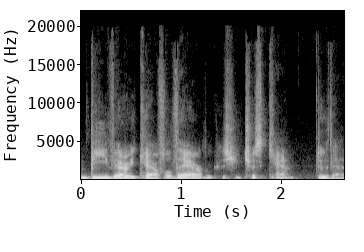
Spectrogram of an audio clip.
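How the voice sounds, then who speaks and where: In a very clean recording with a silent background and a dry, close sound with no echo, a man with a non-native accent talks at a moderate pace in a medium-pitched voice with a dark, mellow tone. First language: not English. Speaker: medical publication trainer. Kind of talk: presentation.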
